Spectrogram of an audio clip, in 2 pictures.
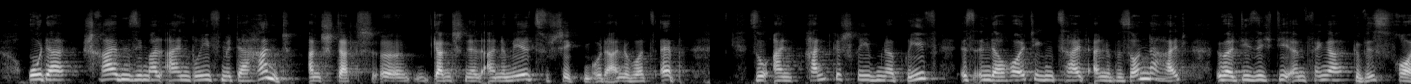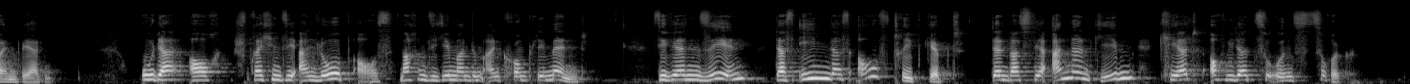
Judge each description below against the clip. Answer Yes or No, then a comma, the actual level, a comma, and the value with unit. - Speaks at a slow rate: No, average, 150 wpm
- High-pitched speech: Yes, high, 205 Hz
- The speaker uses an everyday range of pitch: Yes, average, 3.0 semitones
